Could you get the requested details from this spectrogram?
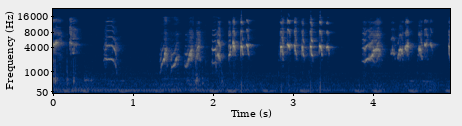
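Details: Long-tailed shrike from Kendal in full song with imitated phrases: rapid rattling trills and chattering bursts, a few descending whistles, loud and dense with pauses between phrases.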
